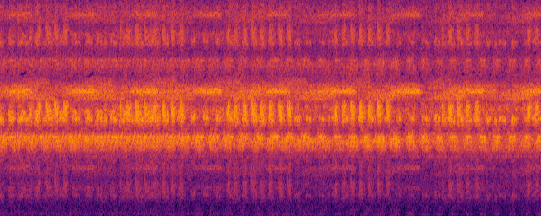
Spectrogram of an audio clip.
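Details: Chorus of autumn insects in a Japanese garden before dawn: high sustained ringing trills blend with a quick, rhythmic lower chirping that briefly dips near the end, otherwise steady.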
